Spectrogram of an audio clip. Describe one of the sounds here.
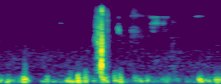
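A golf club strikes a ball outdoors.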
